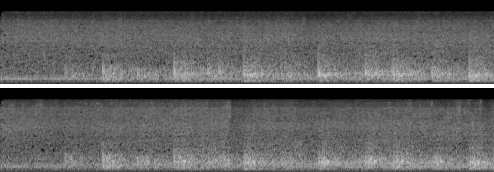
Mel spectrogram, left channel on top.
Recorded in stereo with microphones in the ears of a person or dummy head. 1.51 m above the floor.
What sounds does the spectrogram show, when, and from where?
0.6 s running footsteps: 5° right (ahead or behind), 3.5 m; by 4.9 s 55° left (ahead or behind), 8 m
